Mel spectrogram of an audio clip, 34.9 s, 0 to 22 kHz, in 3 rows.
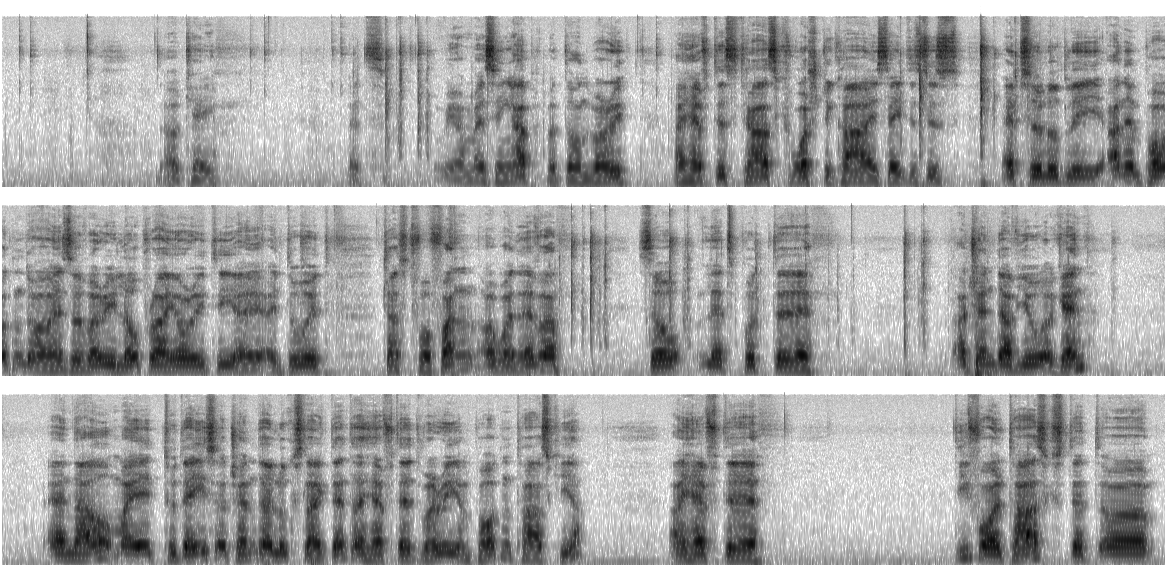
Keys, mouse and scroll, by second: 0.5 click, 2.8 click, 3.6 ctrl+click, 4.1 ctrl+x, 4.5 ctrl+1, 6.7 click, 9.5 shift+Down, 17.6 ctrl+x, 17.8 ctrl+s, 18.6 ctrl+c, 19.5 a, 21.0 shift+d.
